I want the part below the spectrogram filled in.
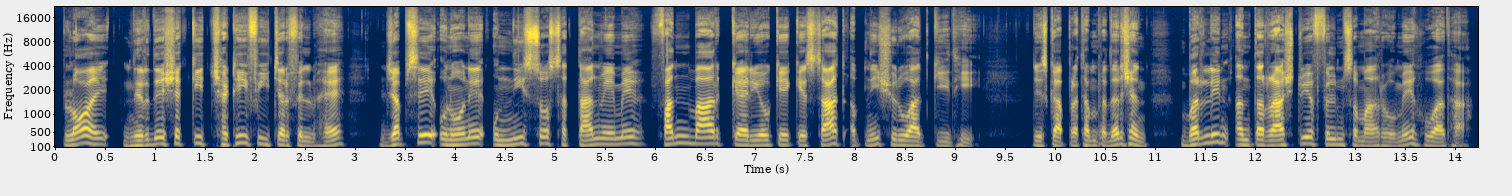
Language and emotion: Hindi, neutral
